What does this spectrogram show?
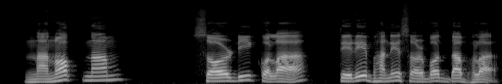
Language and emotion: Assamese, neutral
